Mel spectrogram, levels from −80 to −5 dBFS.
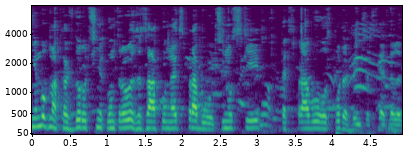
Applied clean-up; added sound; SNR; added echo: classical method log-MMSE.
